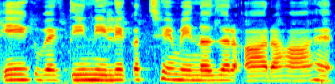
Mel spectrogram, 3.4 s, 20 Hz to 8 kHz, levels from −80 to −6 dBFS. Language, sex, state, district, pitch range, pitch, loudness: Hindi, female, Haryana, Charkhi Dadri, 170-185 Hz, 180 Hz, -14 LUFS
